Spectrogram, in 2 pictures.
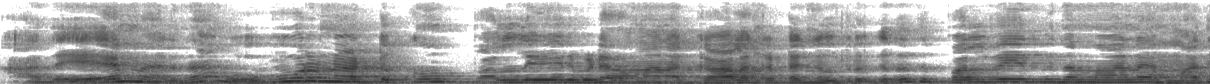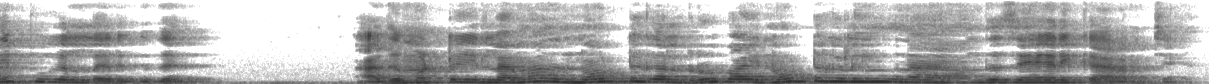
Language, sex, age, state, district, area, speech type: Tamil, male, 60+, Tamil Nadu, Pudukkottai, rural, spontaneous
